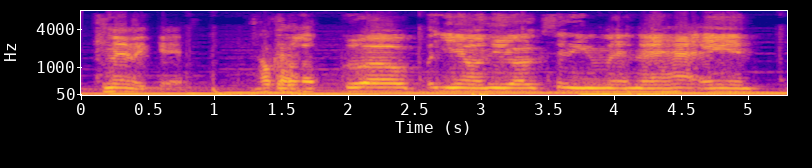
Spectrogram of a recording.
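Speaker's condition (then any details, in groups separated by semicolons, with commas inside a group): Cerebral palsy; from birth, newborn breathing arrest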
